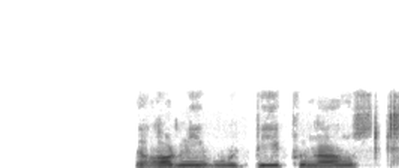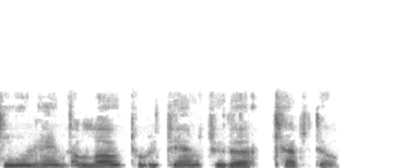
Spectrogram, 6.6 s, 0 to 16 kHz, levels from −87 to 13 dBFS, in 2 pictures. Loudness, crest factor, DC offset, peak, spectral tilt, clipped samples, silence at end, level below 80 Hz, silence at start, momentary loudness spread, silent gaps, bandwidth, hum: -22 LUFS; 22 dB; under 0.1%; 0 dBFS; -6 dB/octave; under 0.1%; 0.5 s; -70 dBFS; 1.15 s; 11 LU; 2.08-2.13 s, 5.49-5.59 s; 7.6 kHz; none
